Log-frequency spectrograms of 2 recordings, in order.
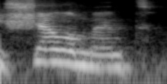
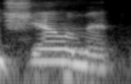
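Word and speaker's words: Chalamet: love like uh like Timothy Shel remember that sham I'm saying it wrong Timothy shalaman that dude he like did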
